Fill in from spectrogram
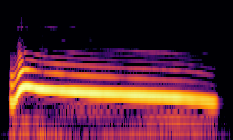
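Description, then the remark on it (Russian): One long, mournful, dog-like howl. It swoops up sharply, then holds steady and loud for over two seconds before cutting off, most likely a human voice imitating a despairing dog. “Первый сыщик, подняв морду, издал собачий вопль отчаяния.”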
